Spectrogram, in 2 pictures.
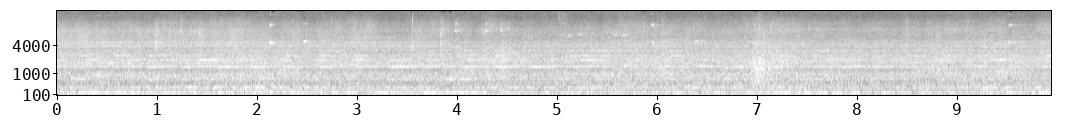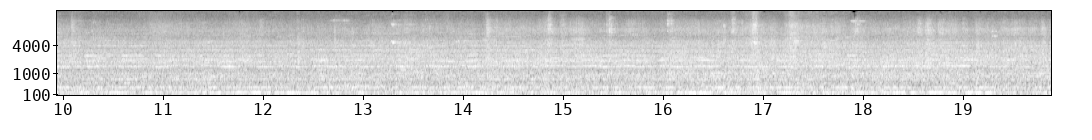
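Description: Covered grain hopper cars of a freight train rolling past, a steady rolling rumble of steel wheels on rail with a constant low hum.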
